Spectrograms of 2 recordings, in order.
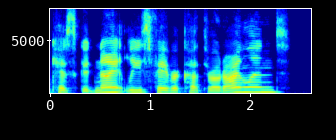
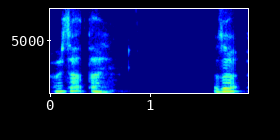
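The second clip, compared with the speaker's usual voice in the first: whisper; 5 semitones higher, 11 dB quieter than usual. Pretend. Hushed aside while calling.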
